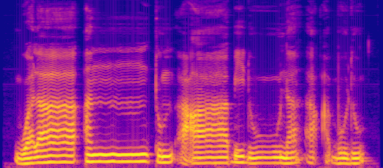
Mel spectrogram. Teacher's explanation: on va prolonger le noun avec soukoun pendant 2 temps, 1 seconde, parce qu'il se trouve devant le ta qui est une lettre de dissimulation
